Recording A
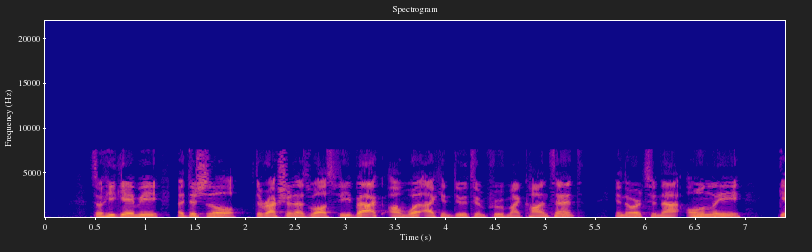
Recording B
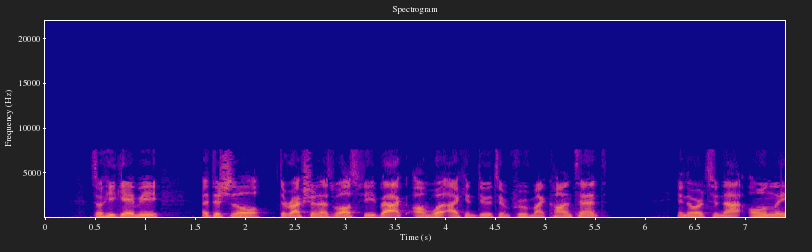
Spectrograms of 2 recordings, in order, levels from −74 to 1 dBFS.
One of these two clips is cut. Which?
A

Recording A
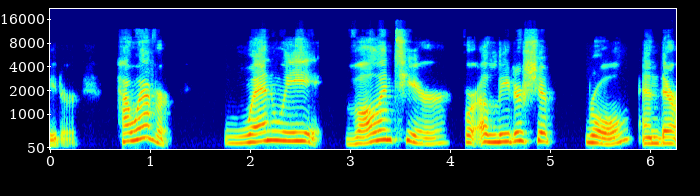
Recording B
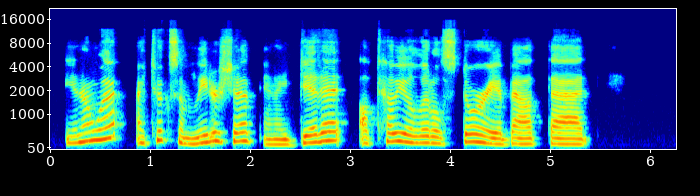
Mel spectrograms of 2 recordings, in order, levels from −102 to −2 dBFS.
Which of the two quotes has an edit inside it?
B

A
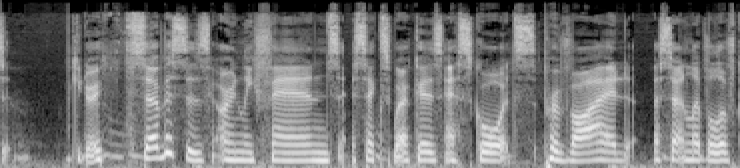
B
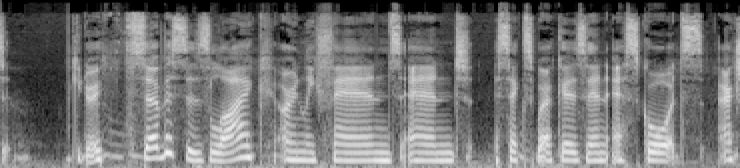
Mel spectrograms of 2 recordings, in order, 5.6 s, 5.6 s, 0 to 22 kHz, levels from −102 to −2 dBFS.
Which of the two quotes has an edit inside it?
A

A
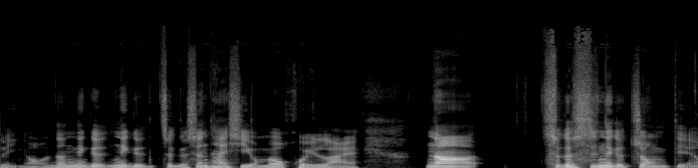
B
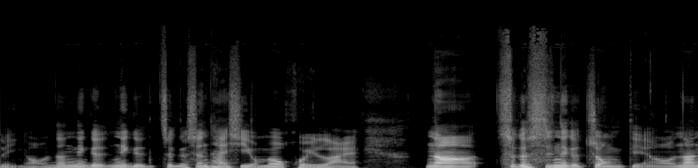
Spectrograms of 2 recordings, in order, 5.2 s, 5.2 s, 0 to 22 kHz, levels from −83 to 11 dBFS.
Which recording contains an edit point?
B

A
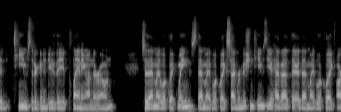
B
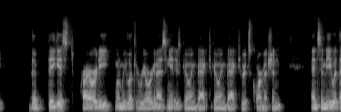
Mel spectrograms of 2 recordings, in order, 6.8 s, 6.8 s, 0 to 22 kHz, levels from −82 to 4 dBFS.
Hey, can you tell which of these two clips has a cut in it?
B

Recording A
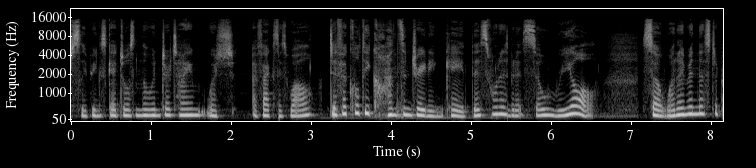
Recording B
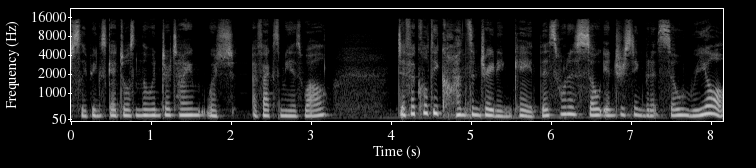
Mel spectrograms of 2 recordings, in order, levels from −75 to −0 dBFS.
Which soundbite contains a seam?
A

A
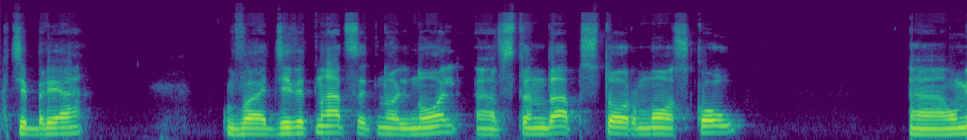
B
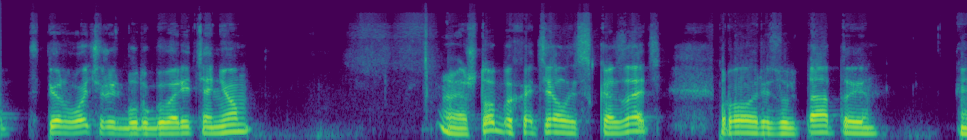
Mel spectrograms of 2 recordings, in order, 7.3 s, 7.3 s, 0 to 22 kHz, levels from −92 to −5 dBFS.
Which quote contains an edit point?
B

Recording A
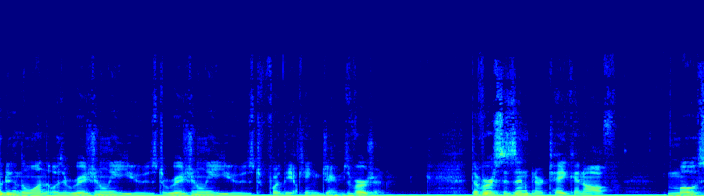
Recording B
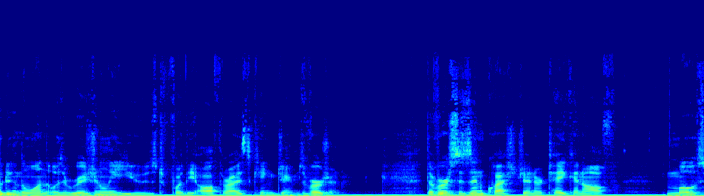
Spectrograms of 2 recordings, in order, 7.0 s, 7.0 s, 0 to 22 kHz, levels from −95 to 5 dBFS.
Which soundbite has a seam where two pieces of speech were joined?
A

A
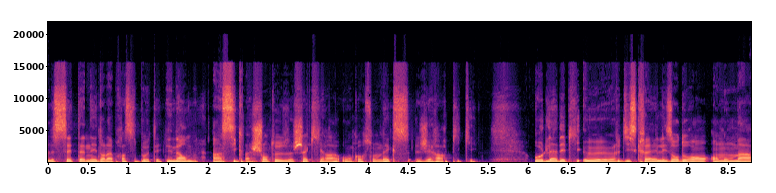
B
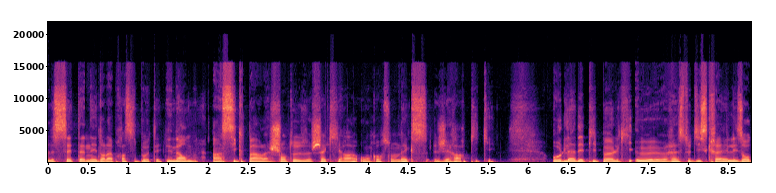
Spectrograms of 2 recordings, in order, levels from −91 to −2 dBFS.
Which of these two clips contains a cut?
A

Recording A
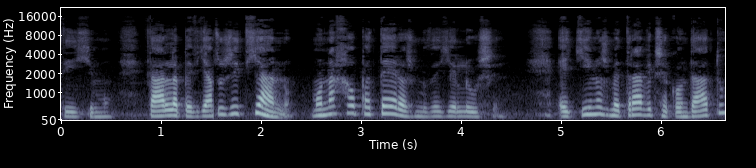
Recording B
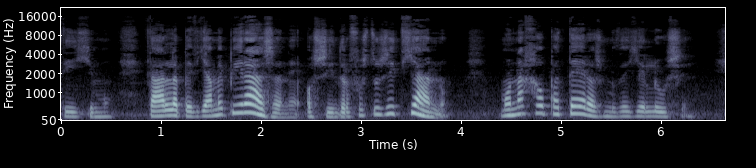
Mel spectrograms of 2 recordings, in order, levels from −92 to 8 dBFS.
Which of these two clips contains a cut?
A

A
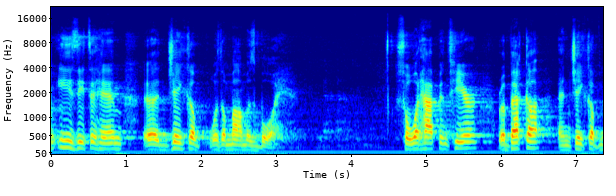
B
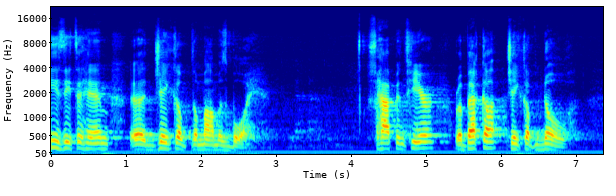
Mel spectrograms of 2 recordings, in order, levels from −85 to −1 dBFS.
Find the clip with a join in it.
B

